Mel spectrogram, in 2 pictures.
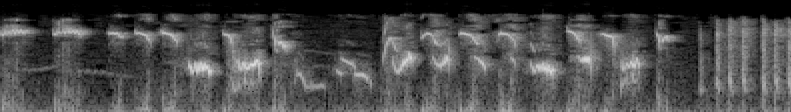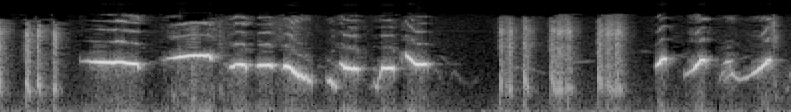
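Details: White-rumped shama song used as training material for captive songbirds, varied and rich: high whistles, looping mid-pitched warbles, rapid dry rattling bursts and slurred phrases, delivered almost without pause.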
